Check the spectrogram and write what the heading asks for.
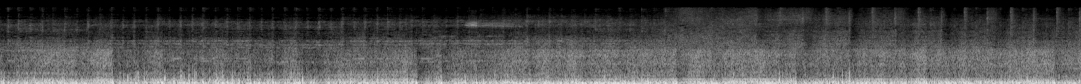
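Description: In-cabin engine and road noise of a Subaru Impreza cruising at motorway speed: the flat-four engine's steady drone under tyre and wind noise.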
